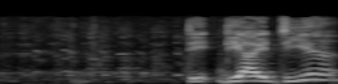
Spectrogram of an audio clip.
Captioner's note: laughter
